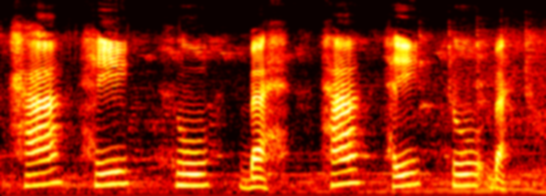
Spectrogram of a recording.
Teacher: Makhrajnya sama, yaitu di tenggorokan bagian tengah. Ha ini hampir sama pengucapannya dengan ain, tapi agak dilonggarkan sedikit tenggorokan bagian tengahnya. Ya, agak longgar. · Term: huruf ha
